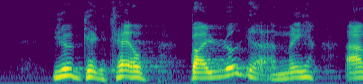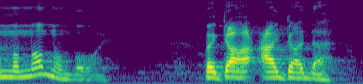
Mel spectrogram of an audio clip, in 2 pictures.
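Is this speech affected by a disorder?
Yes: cerebral palsy; born dead.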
